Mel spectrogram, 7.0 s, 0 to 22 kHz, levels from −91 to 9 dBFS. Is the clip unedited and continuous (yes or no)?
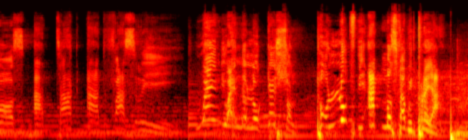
no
